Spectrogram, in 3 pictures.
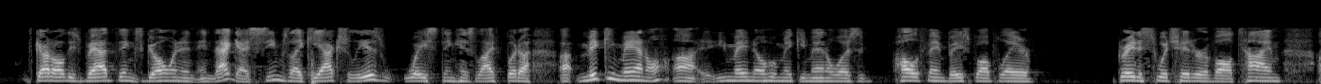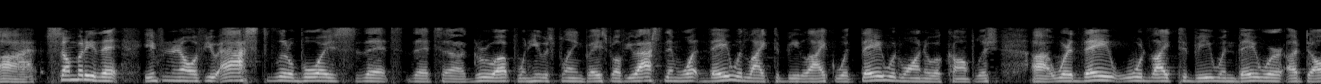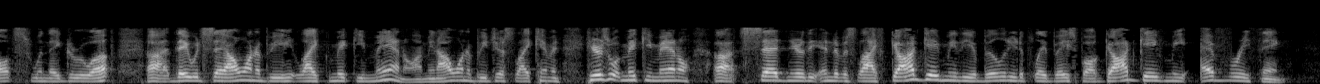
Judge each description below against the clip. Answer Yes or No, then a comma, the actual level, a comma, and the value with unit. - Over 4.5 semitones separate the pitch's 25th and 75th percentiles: No, average, 2.8 semitones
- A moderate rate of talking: No, fast, 210 wpm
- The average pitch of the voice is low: No, medium, 155 Hz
